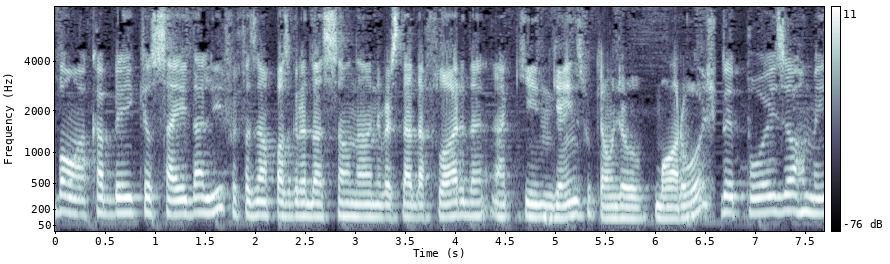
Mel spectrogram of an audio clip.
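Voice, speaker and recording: A man's fairly high-pitched voice at a moderate pace, with ordinary pitch variation over noticeable background noise. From Brazil, São Paulo. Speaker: beekeeper and farm entrepreneur. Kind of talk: casual interview chat.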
